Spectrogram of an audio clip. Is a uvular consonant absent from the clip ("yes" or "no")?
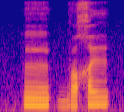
no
